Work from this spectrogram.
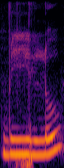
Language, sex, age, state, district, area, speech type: Telugu, female, 18-30, Andhra Pradesh, Nellore, rural, spontaneous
